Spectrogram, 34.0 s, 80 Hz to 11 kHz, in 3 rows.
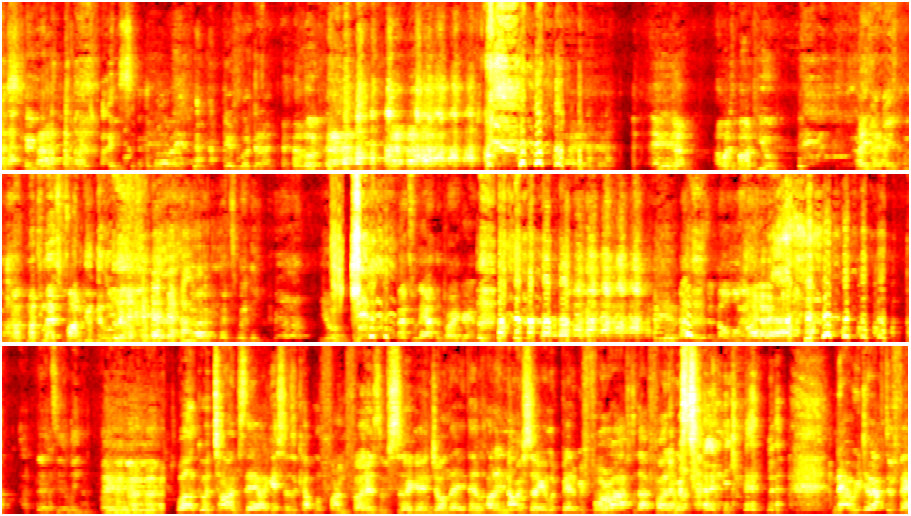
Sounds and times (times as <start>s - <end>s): Inside, small room: 0.0s - 34.0s
Snicker: 3.5s - 8.1s, 12.7s - 14.0s, 15.7s - 16.3s, 17.3s - 20.2s, 20.9s - 23.1s.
